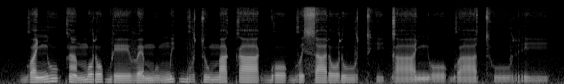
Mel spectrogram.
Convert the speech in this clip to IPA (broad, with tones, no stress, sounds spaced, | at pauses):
ɡʷ a˨ ɲ uː˦ k ã˨ m o˦ ɾ o˦ b eː˨ β ɛ˨ m u˨ m i˦ ɡ͡b u˦ t u˦ m a˦ k aː˦ ɡ͡b oː˦ ɡʷ i˦ s a˦ ɾ o˦ ɾ uː˦ tʰ i˨ ɡ aː˨ ɲ oː˨ ɡʷ aː˨ tʰ uː˨ r i˦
